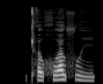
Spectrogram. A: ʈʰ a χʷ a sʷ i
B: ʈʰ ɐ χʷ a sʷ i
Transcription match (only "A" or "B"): B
